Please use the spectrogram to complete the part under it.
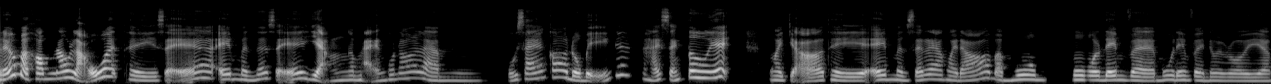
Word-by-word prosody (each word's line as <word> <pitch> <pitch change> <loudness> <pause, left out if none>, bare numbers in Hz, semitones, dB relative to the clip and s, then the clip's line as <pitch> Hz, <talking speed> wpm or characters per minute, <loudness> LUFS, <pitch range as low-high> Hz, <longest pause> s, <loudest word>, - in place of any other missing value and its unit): nếu - - +7
mà - - +9
không 255 0 +4
nấu 295 +3 +5
lẩu - - +6
á 370 - +5
thì 190 -5 -1
sẽ 310 -2 0 0.2
em 235 0 0
mình 205 -3 -3
nó 255 +3 -3
sẽ 280 -1 0
dặn, 190 -2 +2
ờ, - - -4
bạn 185 -3 -5
của 230 - -7
nó 280 +3 -7
là 195 -10 -3 0.7
buổi 180 - -6
sáng 255 +6 -3
có 330 -1 0
đồ - - +5
biển 435 -4 -2 0.3
á, 230 - -11
hải 205 +3 -3
sản 205 -3 -3
tươi 305 -2 +5
ấy, 345 - +5 0.4
ngoài 200 -1 -3
chợ 185 -1 -1
thì 175 -4 +1
em 215 +1 +1
mình 195 -3 -3
sẽ 195 +2 -3
ra 230 0 -3
ngoài 200 -4 -6
đó 200 +11 -4
và 195 - -3
mua 220 +2 +1 0.4
mua 205 -1 +2
đem 200 +1 +3
về 175 -3 0
mua 210 +4 -5
đem 205 0 -2
về 190 -2 -2
nồi 175 0 -6
rồi 165 -1 -5
210 Hz, 220 wpm, -23 LUFS, 190-275 Hz, 0.7 s, mà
